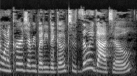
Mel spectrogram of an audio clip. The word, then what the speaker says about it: Goto: Yeah, I really want to encourage everybody to go to Zoey Goto. Did I say it right? Zoey Goto. Goto, that's right.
